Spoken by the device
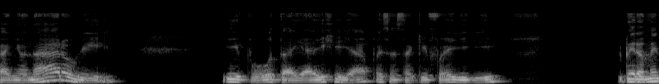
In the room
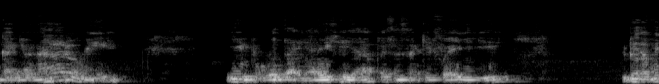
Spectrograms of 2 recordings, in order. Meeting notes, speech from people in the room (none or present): none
